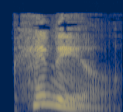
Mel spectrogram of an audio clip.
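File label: "pineal", British English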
